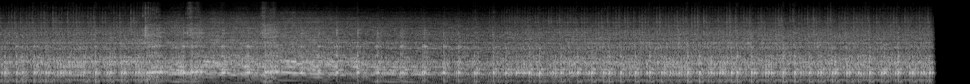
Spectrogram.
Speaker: So there is our 1977 KD100 running good.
